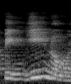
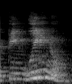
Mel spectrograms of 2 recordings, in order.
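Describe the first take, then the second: First: Pinguino said with GHI, no W; silent U. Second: Pingüino with a clear GWI; U pronounced. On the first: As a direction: say pinguino as pin-GHEE-no. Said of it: "si no existiera esta". (pinguino, sin pronunciar la U) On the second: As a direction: say pingüino as pin-GWEE-no. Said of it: "en lugar de pingüino". (pingüino, con la U sonora) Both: Shown as a demonstration.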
